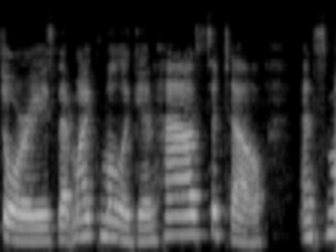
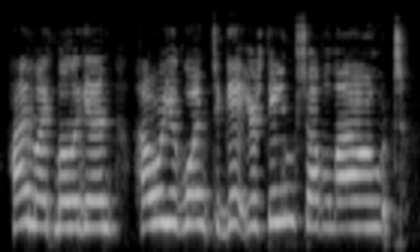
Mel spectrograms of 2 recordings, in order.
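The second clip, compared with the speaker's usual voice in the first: calling out; 9 semitones higher than usual. Acted. Crowd calling down into cellar.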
